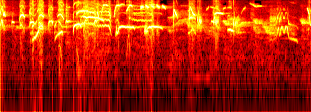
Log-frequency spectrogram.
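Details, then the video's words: Orange-headed thrush in loud 'ngeplong' song for prompting other birds to sing: quick sharp chips lead into sweet sliding whistles and a scratchy, twittering finish. "KUMPULAN ANIS MERAH NGEPLONG BIKIN CEPAT BUNYI DAN GACOR ANIS MERAH"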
